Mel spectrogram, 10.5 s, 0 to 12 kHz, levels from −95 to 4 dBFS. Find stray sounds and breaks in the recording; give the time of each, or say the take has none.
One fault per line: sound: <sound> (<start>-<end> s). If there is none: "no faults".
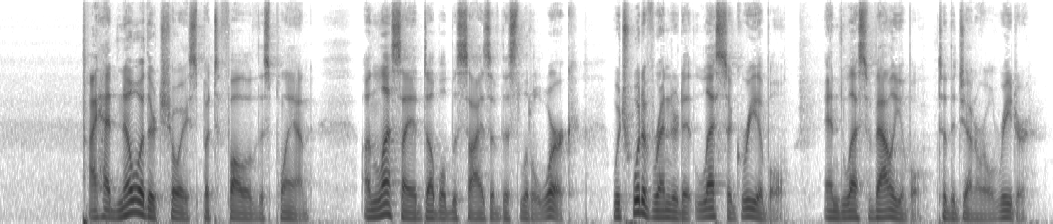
no faults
